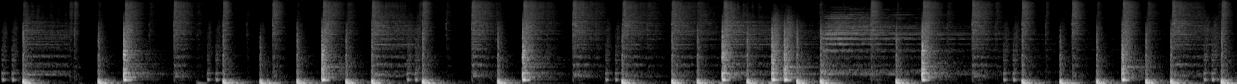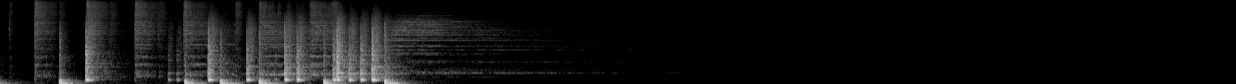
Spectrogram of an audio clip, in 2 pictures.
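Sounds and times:
drums: 0.0 - 18.1.

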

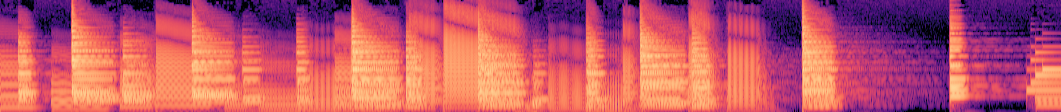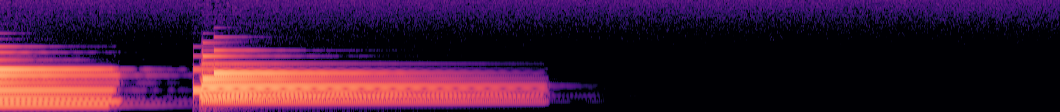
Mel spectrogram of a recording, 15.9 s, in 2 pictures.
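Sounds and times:
Wurlitzer electric piano: 0.0 - 12.1.

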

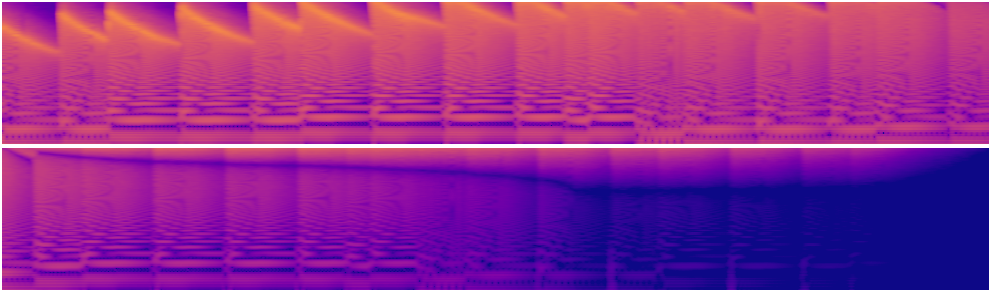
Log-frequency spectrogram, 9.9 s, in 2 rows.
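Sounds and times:
notch filter sweep: 0.0 - 7.8.

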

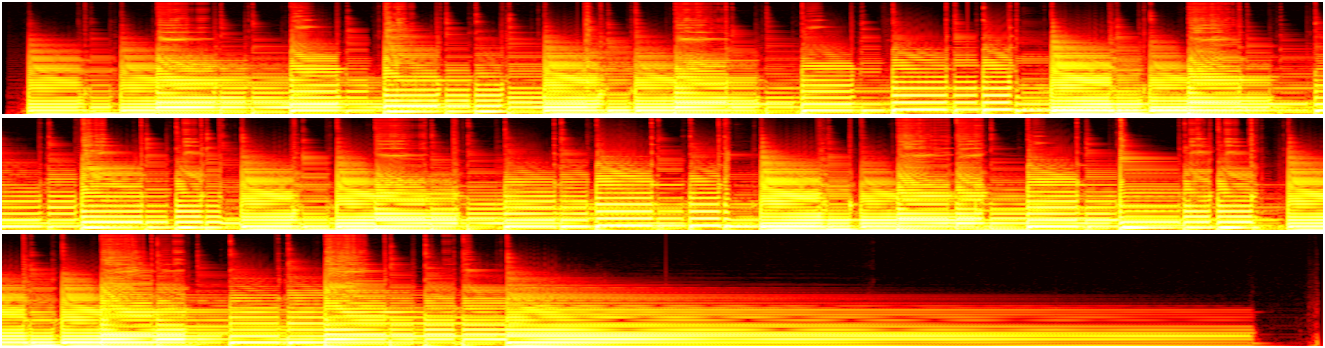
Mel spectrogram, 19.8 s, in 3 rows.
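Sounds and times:
guitar: 0.0 - 19.8.

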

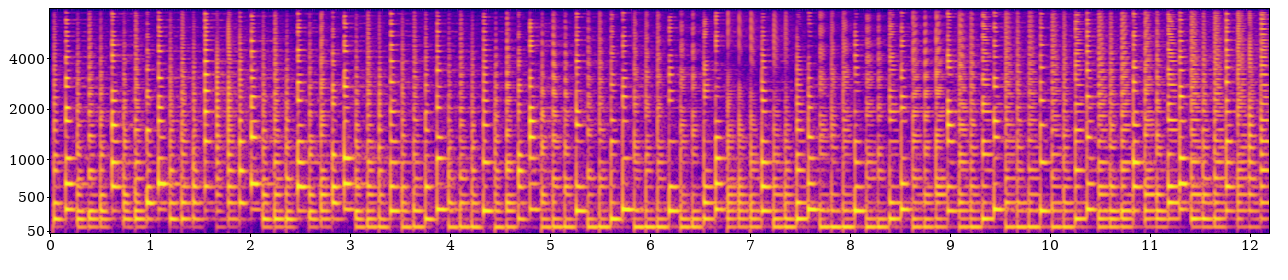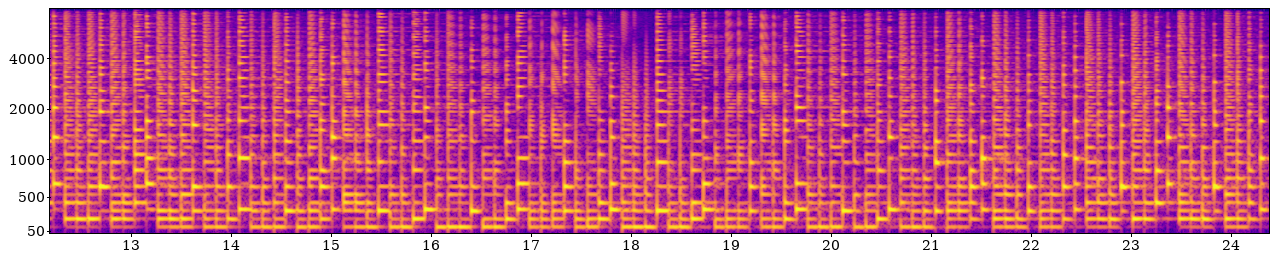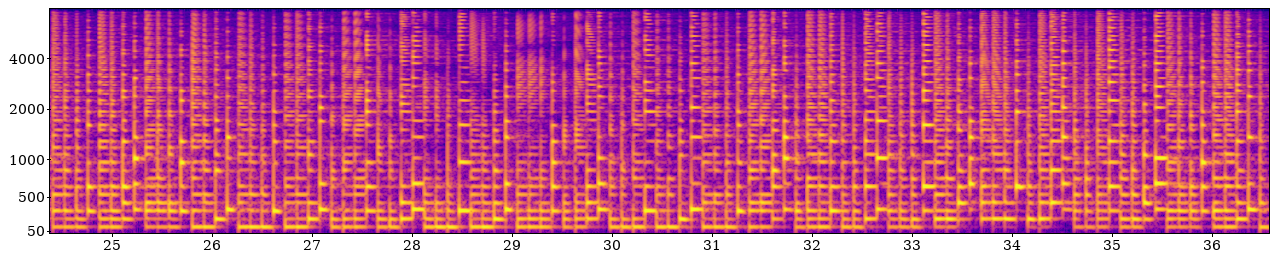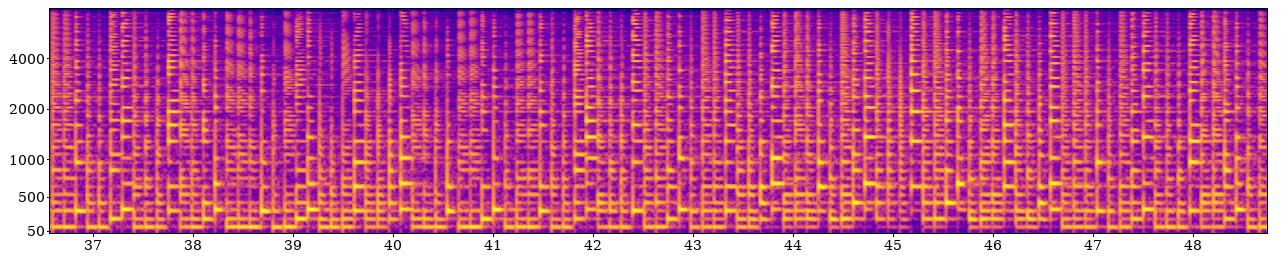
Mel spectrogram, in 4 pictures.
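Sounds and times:
filter CV modulated synth: 0.0 - 48.7.

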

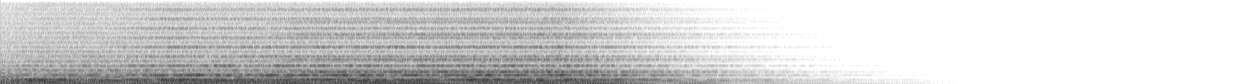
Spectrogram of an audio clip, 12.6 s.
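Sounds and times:
Yamaha Montage M warm soft synth strings: 0.0 - 7.6.

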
